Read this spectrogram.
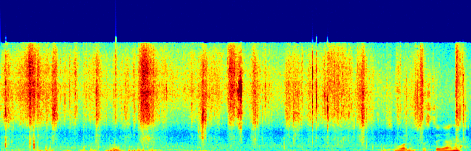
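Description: Dry reeds rustle and crackle in the wind.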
